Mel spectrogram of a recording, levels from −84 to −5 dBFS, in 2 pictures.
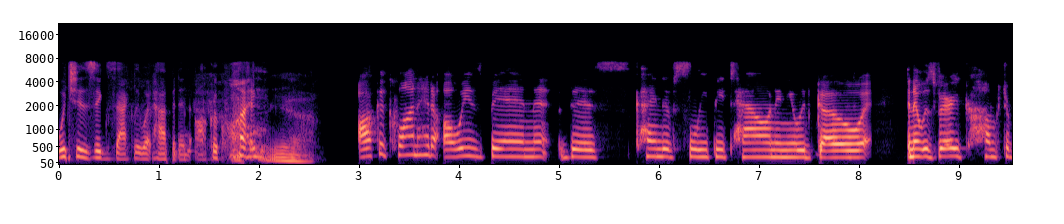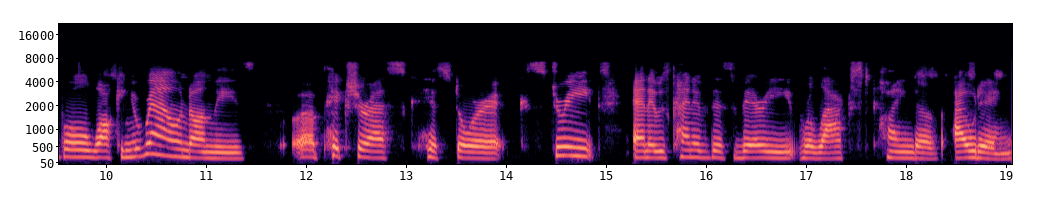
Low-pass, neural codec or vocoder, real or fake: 7.2 kHz; none; real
